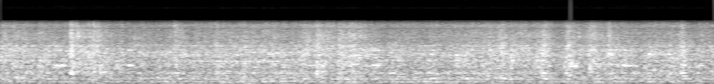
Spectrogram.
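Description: Fuji Kyuko Railway electric train running along the line, heard from inside the driver's cab: a steady rumble of wheels on rail with a few sharp clicks as the wheels pass rail joints.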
